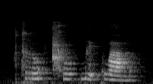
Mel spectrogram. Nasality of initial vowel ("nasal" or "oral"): oral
